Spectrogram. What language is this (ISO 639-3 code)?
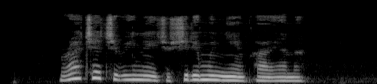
lug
